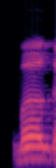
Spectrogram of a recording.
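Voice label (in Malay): "begar", Malay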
